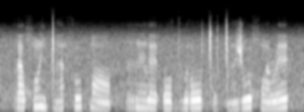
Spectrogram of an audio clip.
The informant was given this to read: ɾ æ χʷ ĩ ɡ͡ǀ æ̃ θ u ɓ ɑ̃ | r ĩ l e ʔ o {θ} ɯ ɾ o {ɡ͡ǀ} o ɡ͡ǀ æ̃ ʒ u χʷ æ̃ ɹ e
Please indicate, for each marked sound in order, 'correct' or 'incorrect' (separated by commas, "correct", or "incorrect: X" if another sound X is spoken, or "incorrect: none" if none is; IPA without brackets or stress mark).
incorrect: dʱ, correct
